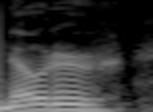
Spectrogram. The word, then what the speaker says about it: Nutter: Both Judge Nutter, he pronounces his name Noter, but we pronounce it Neuter. Well, I've concluded he mispronounces his own name.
